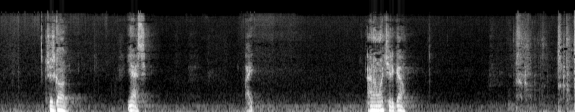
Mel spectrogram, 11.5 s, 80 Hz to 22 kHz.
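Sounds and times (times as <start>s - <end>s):
speech: 0.9s - 1.4s, 2.6s - 3.0s, 5.0s - 5.2s, 7.4s - 8.2s
cooking pots being handled and set down: 10.2s - 11.4s.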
